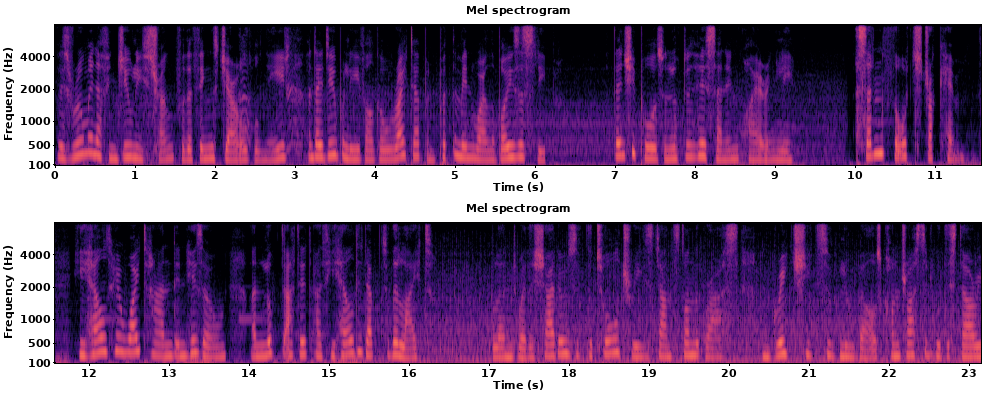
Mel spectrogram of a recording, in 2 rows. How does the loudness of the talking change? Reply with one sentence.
The volume of the talking stays about the same.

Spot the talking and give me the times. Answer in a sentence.
You can hear the talking from 0.0 to 16.4 s and from 17.0 to 23.1 s.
